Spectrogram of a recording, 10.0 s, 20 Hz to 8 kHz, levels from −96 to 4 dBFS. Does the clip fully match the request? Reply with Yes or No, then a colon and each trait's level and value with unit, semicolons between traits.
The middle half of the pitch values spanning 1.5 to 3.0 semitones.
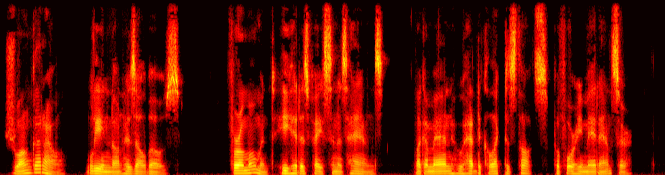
Yes: narrow, 2.5 semitones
